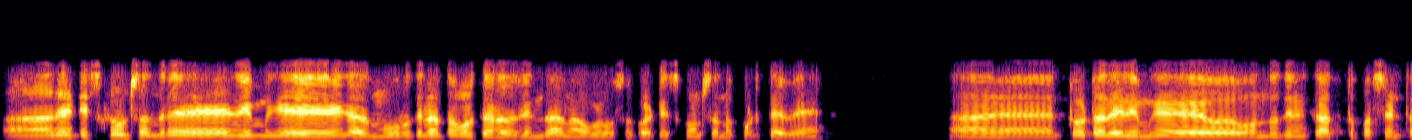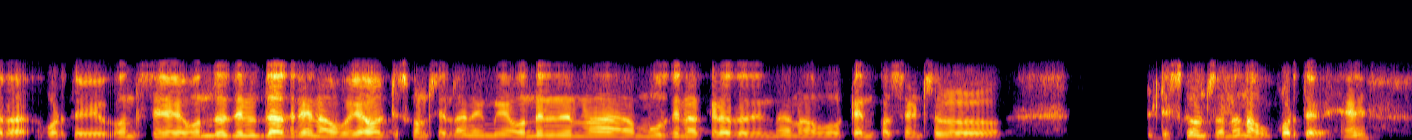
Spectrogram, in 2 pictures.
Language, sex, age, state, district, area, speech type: Kannada, male, 45-60, Karnataka, Bangalore Urban, urban, conversation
